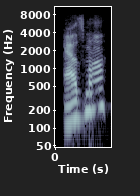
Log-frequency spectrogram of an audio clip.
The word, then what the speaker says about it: asthma: That turns into sort of a z sound for us. Asthma. Asthma. It does. This doesn't it doesn't seem like No, it's still an s. Ismas. Why is this Why is the th silent?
